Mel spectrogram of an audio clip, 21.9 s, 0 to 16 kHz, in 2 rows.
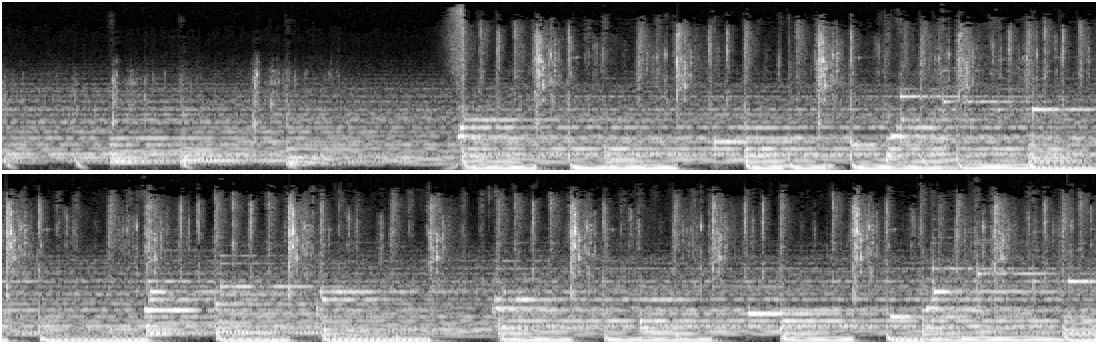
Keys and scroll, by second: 1.2 ctrl+v, 13.5 Right.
